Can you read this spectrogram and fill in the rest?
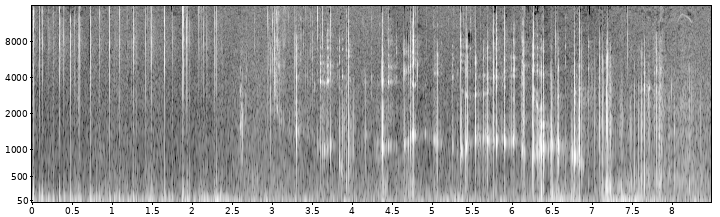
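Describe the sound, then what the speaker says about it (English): Close, intimate chewing of Filipino toffee candy, with sticky, crunchy bites and wet mouth sounds in an irregular rhythm, some crinkling of a wrapper mixed in. "I'm gonna have to finish eating this before I continue."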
